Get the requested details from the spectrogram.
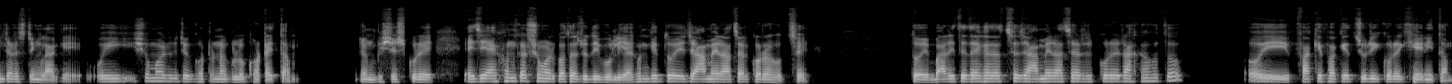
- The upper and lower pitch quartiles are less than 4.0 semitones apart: Yes, narrow, 2.4 semitones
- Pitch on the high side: No, low, 130 Hz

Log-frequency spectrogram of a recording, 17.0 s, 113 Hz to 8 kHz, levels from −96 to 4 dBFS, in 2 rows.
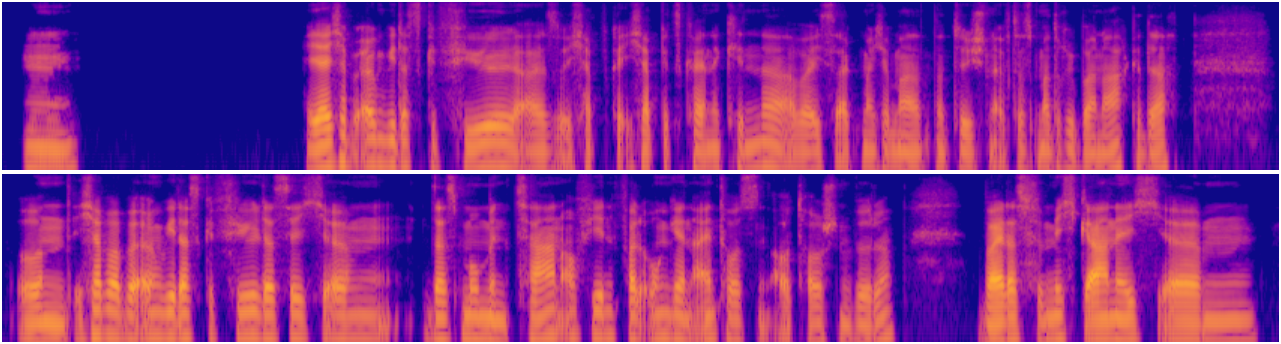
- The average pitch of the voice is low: Yes, low, 105 Hz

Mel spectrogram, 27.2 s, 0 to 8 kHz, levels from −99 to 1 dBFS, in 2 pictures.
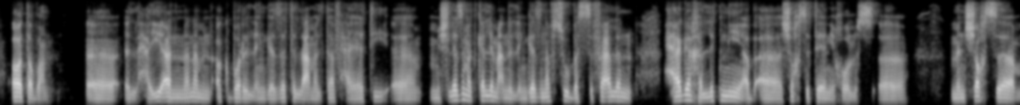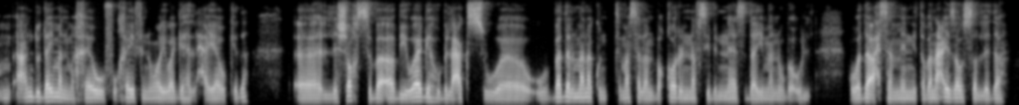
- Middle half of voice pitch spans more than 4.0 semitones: No, average, 3.3 semitones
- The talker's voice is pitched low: Yes, low, 105 Hz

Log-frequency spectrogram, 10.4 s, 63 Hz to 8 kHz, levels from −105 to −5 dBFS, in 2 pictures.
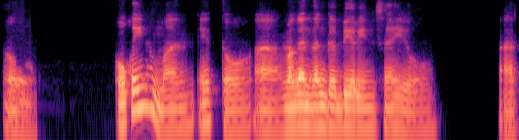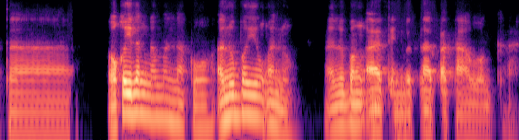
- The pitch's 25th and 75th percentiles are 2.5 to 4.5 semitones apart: No, average, 5.1 semitones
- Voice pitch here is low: Yes, low, 100 Hz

